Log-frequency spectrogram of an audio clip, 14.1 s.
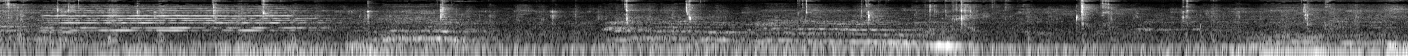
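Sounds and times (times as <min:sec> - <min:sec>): crunchy chicken chewing: 0:07.9 - 0:13.7.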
